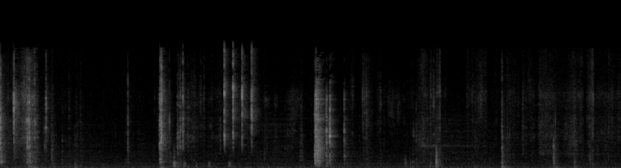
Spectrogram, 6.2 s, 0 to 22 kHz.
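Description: A carpet knife cutting the end off a strip of 3 mm leather on a workbench: a string of short, sharp clicks and scrapes, with a quick run of four about two seconds in and a louder one about a second later.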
